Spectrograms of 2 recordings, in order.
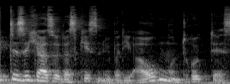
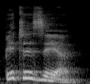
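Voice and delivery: high, loud, brisk little speech; bright-voiced girl; 11 semitones higher, 6 dB louder than usual. A narrator's reading. Girl handing round cups at night, bright high voice. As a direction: address everyone in a bright high voice. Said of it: "mit heller Stimme".

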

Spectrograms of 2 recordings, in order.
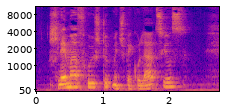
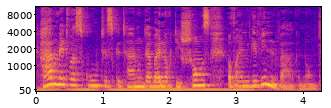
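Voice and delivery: high, loud, over-the-top saleswoman voice; a disguised neighbour laying on the cheer; hammed-up gushing congratulations; gushing lottery lady; 6 semitones higher, 4 dB louder than usual.

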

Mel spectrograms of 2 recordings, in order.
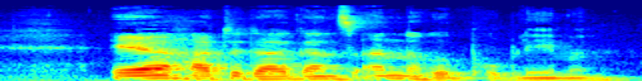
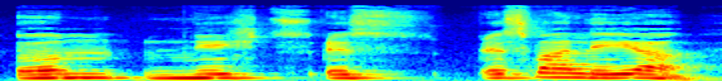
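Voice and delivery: put-on higher, louder, halting boy's voice; Matz lying nervously; 8 semitones higher, 10 dB louder, slower than usual. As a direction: stammer out a lie. (stockend lügender Junge)

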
